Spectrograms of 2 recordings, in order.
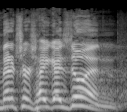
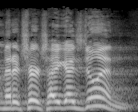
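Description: First: It is said with more energy and force. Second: It is said with ordinary, lower energy.

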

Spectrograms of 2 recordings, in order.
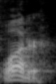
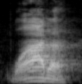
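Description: First: It is said with a Texas accent. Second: It is said with a New York accent.

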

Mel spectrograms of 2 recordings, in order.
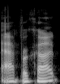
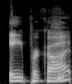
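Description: First: The first vowel is short, as in 'app'. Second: The first vowel is long, as in 'ape'. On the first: This is how most people say it. The speaker calls it right. "the rest of the world calls it apricot" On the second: This is the minority way of saying it. The speaker calls it wrong. "if you want to call it apricot, I will juice some apes for you"

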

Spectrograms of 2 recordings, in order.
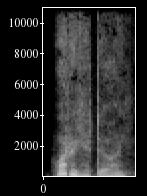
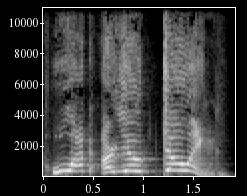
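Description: First: It is delivered small and understated. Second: It is delivered big and exaggerated.

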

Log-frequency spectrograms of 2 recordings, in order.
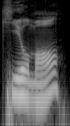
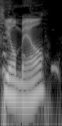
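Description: First: The second syllable sounds like 'mall'. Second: The second syllable sounds like 'mail'. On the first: The speaker calls it wrong. "he's always reading it as keel mall" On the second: The speaker calls it right. "it's pronounced keel mail"

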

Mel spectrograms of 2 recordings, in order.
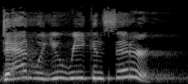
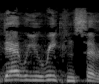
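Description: First: It is asked in a whiny, fussy tone. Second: It is asked in a plain tone.

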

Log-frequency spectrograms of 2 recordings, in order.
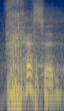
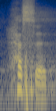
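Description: First: The word starts with a rough, throaty sound. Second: The word starts with a plain, soft h sound. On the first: The speaker calls it right. "It's actually pronounced chesed" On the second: The speaker calls it wrong. "The Hebrew word for kindness there is hesed"

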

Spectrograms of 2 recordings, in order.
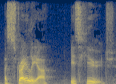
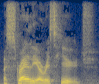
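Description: First: The words are separated with no linking R. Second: The words are joined with a linking R. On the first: "I'm going to say the following sentences disconnected" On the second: "I'm going to connect it all together using the intrusive R"

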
